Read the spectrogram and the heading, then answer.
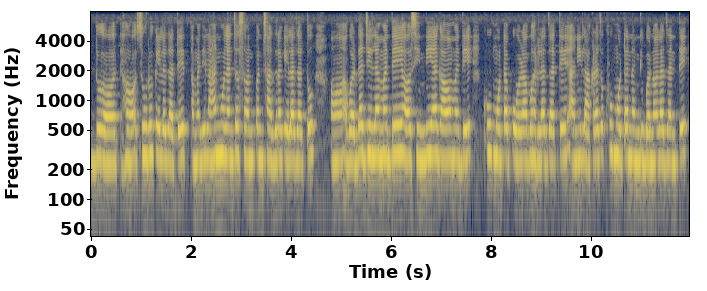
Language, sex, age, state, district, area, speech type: Marathi, female, 18-30, Maharashtra, Wardha, rural, spontaneous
